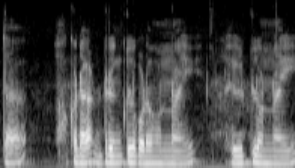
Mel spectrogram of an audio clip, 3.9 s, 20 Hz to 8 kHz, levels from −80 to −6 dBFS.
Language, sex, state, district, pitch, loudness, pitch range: Telugu, male, Andhra Pradesh, Manyam, 125 Hz, -19 LUFS, 120-130 Hz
